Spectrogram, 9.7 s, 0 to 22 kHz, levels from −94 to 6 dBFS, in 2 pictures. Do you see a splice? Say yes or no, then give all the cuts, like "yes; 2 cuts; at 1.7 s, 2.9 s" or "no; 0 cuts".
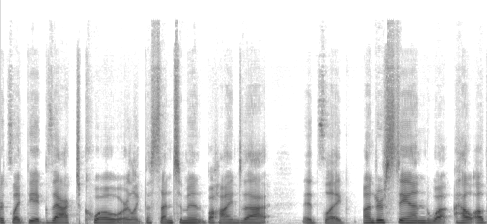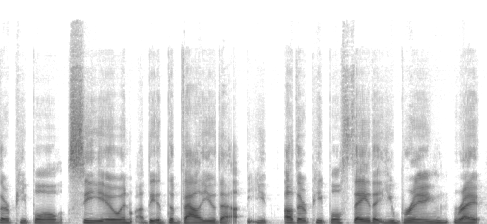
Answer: no; 0 cuts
